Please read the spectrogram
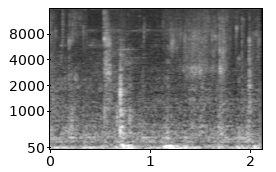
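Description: Close-miked wet eating sounds: a mouthful being chewed while fingers squish and mix basmati rice with oily red spinach on the plate, with a few short sharp squelches.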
